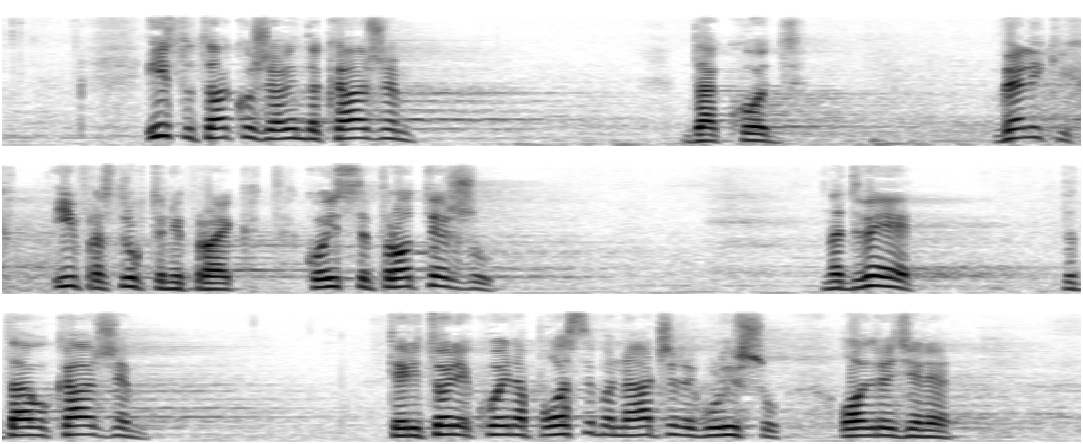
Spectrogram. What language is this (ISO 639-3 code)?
srp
